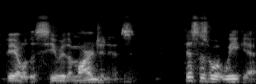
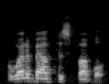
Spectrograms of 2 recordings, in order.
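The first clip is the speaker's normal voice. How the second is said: ordinary talk, nothing marked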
